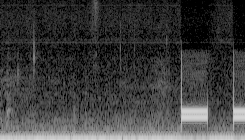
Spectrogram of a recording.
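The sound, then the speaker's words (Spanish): After a dropped phone call, a low steady hum gives way to two short, steady electronic telephone beeps near the end, the second cut off. No voices are heard. “Ay, creo que se nos fue la llamada, qué pena.”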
